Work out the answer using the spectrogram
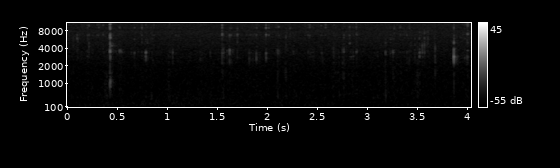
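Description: Faint, soft chewing with small wet mouth clicks as a person eats a Kamome no Tamago, a soft baked sweet filled with white bean paste. A sharper click comes about half a second in and another near the end.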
